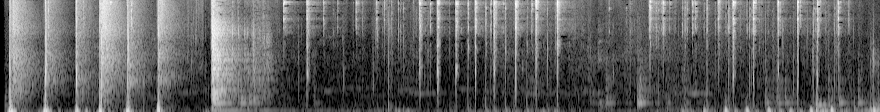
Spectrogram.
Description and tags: mySound LBFR Bakasso
Sounds from objects that are beloved to the participant pupils at La Binquenais the secondary school, Rennes. The source of the sounds has to be guessed.
Bakasso, Binquenais, La, belt, france, leather, metal, my, sound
